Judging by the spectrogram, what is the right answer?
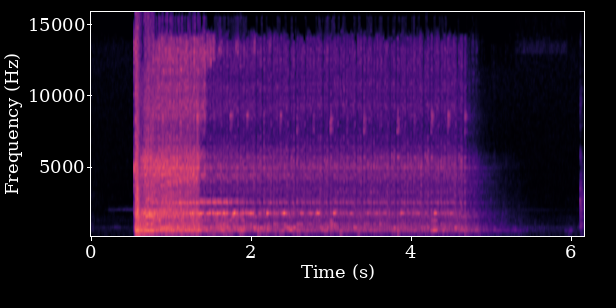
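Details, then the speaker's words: Big V-twin engine jump-started by a TOPDON JS2000 pack on boost mode, clamped at the battery side of the starter solenoid. A loud burst as the starter turns and it catches almost at once, then fades; a healthy start. "oh yeah guys i'm a little bit impressed i was kind of skeptical at first about how could a small little battery start a big v-twin engine like that but it will do it"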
